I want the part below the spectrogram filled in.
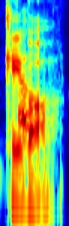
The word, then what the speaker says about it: KBall: KBall rhymes with ball.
